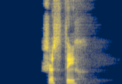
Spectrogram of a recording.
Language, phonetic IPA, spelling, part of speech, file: Russian, [ʂɨˈstɨx], шестых, noun, Ru-шестых.ogg
- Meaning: genitive/prepositional plural of шеста́я (šestája)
